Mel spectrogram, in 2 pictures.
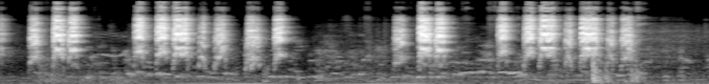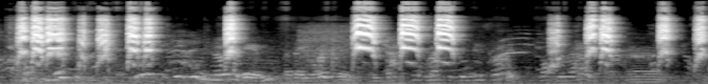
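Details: A pet red-factor sun conure gives loud, harsh, high chirps in quick bursts, repeated every second or so.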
